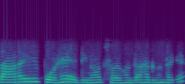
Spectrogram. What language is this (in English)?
Assamese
